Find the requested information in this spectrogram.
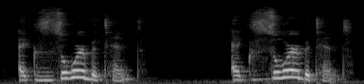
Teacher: we have a stress here on the second syllable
